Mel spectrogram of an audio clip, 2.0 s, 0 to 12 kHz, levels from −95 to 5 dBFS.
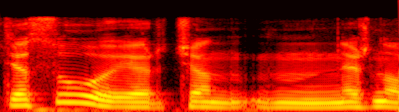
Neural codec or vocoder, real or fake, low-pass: none; real; 7.2 kHz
